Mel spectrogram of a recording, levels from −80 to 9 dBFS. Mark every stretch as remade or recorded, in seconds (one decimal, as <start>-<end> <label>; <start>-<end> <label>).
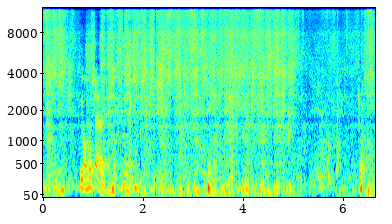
0.0-1.4 remade; 1.4-2.0 recorded; 2.0-6.7 remade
